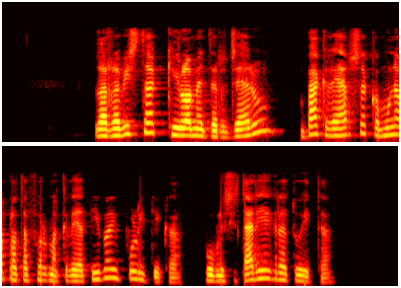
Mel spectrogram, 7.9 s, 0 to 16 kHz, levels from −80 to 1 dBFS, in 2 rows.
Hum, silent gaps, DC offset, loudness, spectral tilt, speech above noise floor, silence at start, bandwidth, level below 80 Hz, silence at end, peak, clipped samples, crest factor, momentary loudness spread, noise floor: none; none; under 0.1%; -22 LUFS; -5 dB/octave; over 68 dB; 0.95 s; 8.2 kHz; -60 dBFS; 0.7 s; -2 dBFS; under 0.1%; 22 dB; 12 LU; under -90 dBFS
